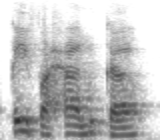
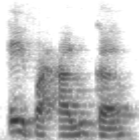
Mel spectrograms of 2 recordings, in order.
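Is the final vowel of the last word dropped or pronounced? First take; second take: pronounced; pronounced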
